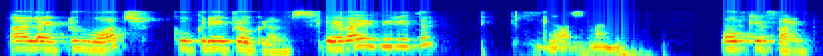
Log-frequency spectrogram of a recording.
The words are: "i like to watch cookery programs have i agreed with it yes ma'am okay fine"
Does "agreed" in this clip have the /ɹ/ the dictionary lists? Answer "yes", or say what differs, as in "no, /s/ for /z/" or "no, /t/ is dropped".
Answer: no, /ɹ/ is dropped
